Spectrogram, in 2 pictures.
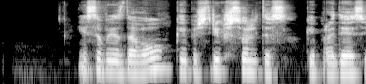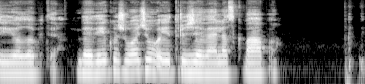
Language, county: Lithuanian, Šiauliai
